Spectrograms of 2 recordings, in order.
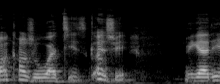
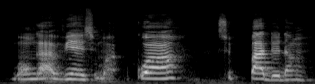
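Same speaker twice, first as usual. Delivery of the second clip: louder and higher, worked up about the sisters-in-law; talking loud; 5 semitones higher, 6 dB louder than usual. Acted. Fiancée getting loud about her sisters-in-law, heated. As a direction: let it burst out loud and indignant. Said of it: "excuse-moi de parler fort là".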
